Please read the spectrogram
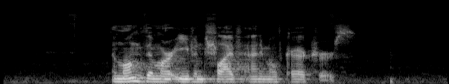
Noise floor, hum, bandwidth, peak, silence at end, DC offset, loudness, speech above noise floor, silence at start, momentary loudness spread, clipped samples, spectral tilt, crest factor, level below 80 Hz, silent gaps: -55 dBFS; none; 6.6 kHz; -2 dBFS; 0.55 s; under 0.1%; -18 LUFS; 37 dB; 1.1 s; 14 LU; under 0.1%; -8.5 dB/octave; 18 dB; -48 dBFS; none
